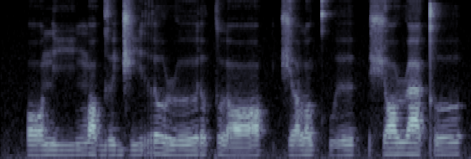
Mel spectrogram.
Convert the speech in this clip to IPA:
ɔ˨˩˦ n iː˨˩˦ ŋ ɒ˥˧ ɡ ɘ˨˥ d͡ʒ i˨˥ r ɤ˥˧ ɹ ɵː˨˥ ɾ ɤ˨˥ k l ɒ˨˩˦ | t͡ʃ ɘ˨˩˦ lˠ ɵ˦˥ kʷʰ ɘ˨˥ | ʃ ɒ˦˥ ɹ a˥˧ kʼ ɤ˦˥

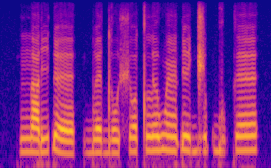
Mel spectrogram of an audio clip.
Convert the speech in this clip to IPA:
n a˨ ɾ i˧ ɗ ɛ˨ | b ɛ˨ d o˨ ʃ ɔ˧ t l ə˦ w ɛ̃˧ ɗ e˧ d͡ʒ ə˧ p ɡ u˨ k ɛ˦

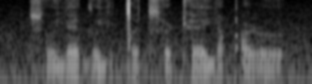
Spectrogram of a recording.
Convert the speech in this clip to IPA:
t͡sʰ ɵ j ɛ d̪ ɵ j ɪ ǀ ə t͡sʰ ə ʈʰ ɛ j e qʼ ɛ ɭ ɵ

